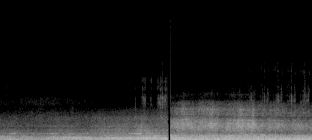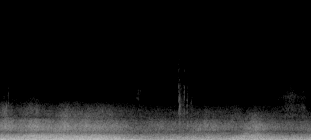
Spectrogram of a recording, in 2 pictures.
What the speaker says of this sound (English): this next aircraft is a Virgin Atlantic going to New York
